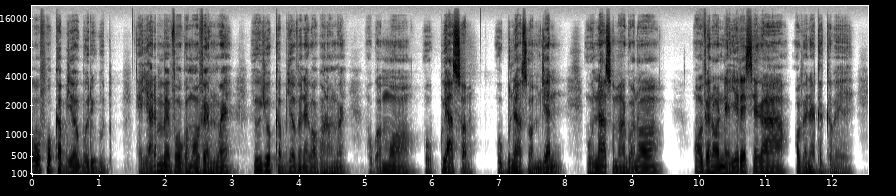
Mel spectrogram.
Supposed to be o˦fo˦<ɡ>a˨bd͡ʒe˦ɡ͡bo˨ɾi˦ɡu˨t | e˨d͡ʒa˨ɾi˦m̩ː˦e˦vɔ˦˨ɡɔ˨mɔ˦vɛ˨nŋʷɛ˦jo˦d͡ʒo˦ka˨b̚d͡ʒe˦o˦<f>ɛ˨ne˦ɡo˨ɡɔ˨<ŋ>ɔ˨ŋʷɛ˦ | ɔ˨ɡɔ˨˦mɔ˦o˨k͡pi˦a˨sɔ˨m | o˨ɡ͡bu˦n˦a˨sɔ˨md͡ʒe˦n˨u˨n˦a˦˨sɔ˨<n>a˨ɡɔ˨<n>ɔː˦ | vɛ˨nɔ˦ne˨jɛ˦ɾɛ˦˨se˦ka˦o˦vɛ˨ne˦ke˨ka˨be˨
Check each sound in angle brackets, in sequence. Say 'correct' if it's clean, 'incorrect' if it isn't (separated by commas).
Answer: incorrect, incorrect, incorrect, incorrect, correct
